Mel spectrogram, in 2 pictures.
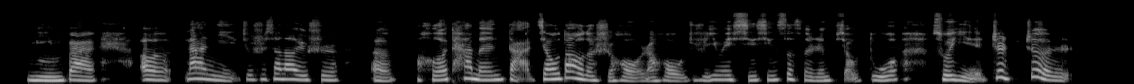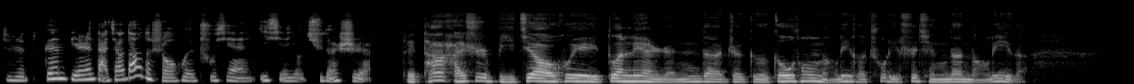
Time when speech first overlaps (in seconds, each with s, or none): none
